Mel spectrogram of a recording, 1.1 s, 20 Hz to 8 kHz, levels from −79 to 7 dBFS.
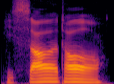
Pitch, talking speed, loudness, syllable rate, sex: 105 Hz, 210 wpm, -16 LUFS, 4.1 syllables/s, male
